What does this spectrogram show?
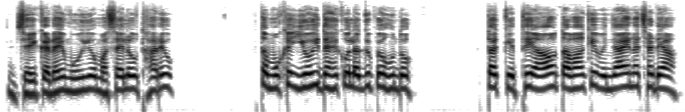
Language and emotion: Sindhi, fearful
